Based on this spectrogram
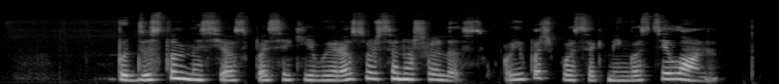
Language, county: Lithuanian, Vilnius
